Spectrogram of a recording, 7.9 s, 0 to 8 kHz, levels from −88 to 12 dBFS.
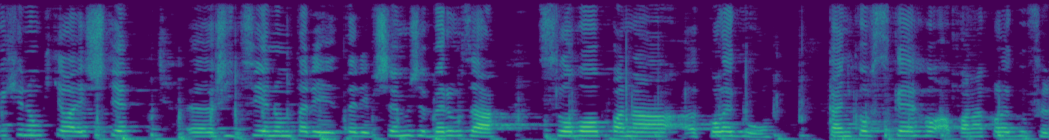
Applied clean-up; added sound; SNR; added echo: classical method Wiener filter.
